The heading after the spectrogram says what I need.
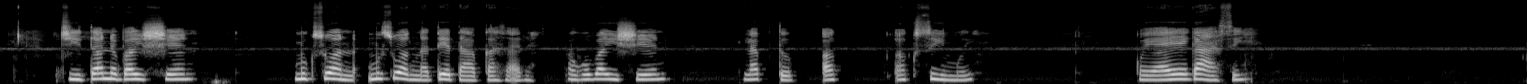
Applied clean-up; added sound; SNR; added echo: none; none; none; none.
